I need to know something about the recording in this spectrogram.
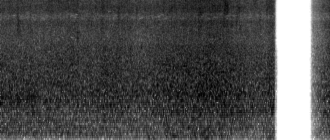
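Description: Heavy tropical-storm rain falling steadily, a dense even hiss. The sound drops out completely for a moment near the end.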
